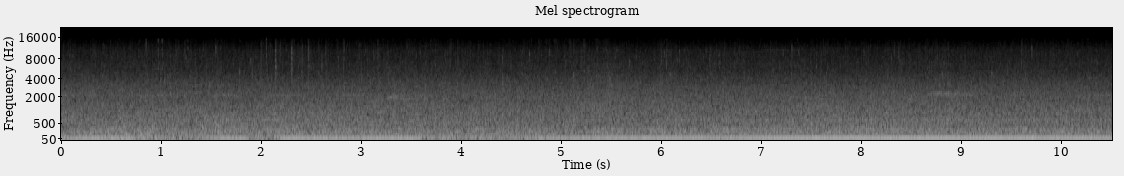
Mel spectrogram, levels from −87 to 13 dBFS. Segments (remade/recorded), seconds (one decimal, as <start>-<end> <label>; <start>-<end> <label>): 0.0-1.0 recorded; 1.0-2.0 remade; 2.0-10.5 recorded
